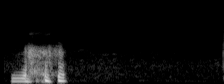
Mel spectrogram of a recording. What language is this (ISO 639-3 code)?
uzb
